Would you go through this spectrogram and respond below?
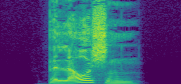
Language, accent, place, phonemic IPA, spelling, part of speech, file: German, Germany, Berlin, /bəˈlaʊ̯ʃn̩/, belauschen, verb, De-belauschen.ogg
- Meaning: to overhear, to eavesdrop on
